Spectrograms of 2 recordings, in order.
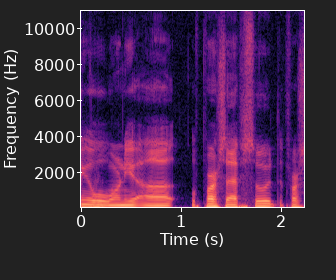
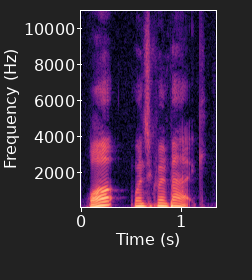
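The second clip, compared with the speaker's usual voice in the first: shocked disbelief; 6 semitones higher, 5 dB louder than usual. Retold or imitated. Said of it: "you're kinda sitting there going".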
